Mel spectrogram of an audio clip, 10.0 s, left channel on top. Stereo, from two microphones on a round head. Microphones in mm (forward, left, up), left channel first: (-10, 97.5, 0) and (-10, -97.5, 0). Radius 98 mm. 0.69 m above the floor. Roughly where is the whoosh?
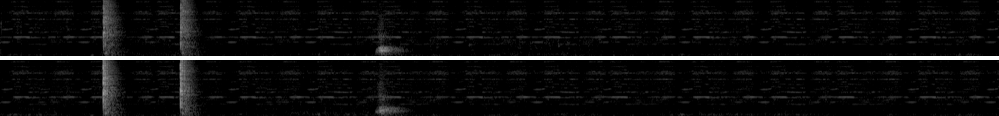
Centre.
